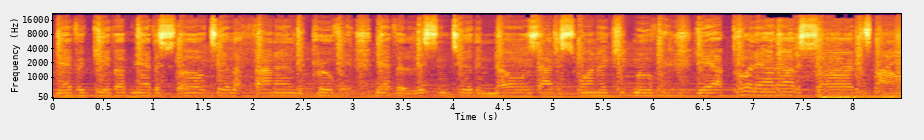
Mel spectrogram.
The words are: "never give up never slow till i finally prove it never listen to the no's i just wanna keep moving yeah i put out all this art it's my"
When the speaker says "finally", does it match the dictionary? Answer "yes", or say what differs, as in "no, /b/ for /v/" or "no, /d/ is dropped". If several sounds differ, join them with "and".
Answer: no, /l/ is dropped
